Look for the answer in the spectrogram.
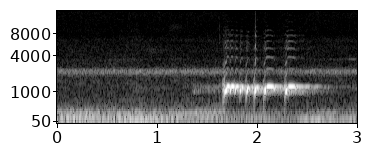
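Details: Local zebra dove (perkutut), described as a lively singer skilled at drawing rivals into song, giving a quick burst of five or six soft, rolling coo notes in under a second after a quiet start, over a steady faint background tone.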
